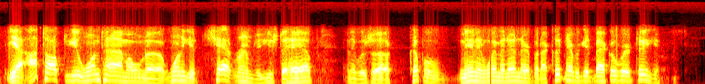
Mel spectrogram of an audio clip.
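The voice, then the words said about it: Deep Southern American accent. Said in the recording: “You have a deep southern accent. I can tell that right away.”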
